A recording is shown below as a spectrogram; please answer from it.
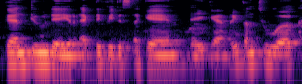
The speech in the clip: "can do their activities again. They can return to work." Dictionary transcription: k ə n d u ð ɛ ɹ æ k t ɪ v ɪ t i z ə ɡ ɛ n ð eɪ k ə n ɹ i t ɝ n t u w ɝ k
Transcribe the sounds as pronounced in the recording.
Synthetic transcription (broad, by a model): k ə n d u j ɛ ɹ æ k t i f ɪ t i s ə ɡ ɛ n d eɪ k ə n ɹ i t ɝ n t u w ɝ k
